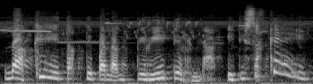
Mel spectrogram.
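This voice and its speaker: A woman's voice: high voice, lively intonation, moderate pace. A woman playing a concerned, caring elderly grandmother in an Ilocano radio drama, recorded slightly off-mic. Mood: knowing. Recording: faintly noisy, distant microphone.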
